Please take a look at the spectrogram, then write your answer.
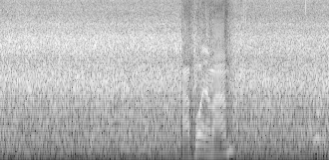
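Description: Morita Falls waterfall in Barangay Marabu, Sipalay City, Negros Occidental, a loud, constant rush of falling water filling the whole clip, with a brief spoken question partway through.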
